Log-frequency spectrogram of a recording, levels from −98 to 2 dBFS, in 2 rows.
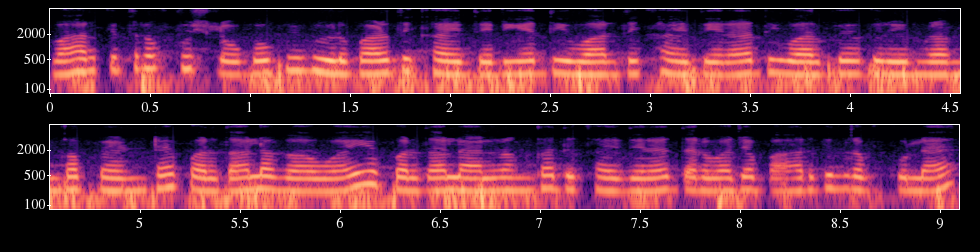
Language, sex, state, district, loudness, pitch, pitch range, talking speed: Hindi, female, Bihar, Vaishali, -18 LUFS, 230 Hz, 220-240 Hz, 275 wpm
